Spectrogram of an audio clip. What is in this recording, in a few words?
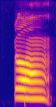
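"dong1", Mandarin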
